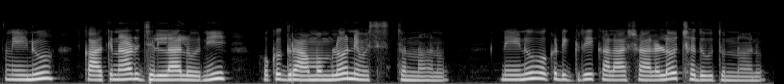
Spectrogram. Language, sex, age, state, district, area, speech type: Telugu, female, 18-30, Andhra Pradesh, Kakinada, rural, spontaneous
